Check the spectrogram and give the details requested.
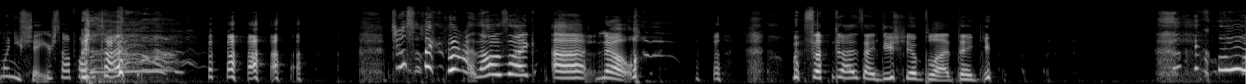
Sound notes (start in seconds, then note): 0.8 group laughs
